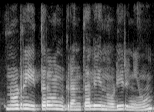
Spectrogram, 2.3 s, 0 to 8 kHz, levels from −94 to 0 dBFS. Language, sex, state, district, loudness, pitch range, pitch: Kannada, female, Karnataka, Dharwad, -14 LUFS, 215-255 Hz, 235 Hz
